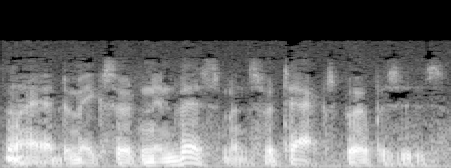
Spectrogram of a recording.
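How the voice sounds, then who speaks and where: A muffled vintage radio recording with faint hiss holds a stiff male lawyer. His voice is deep with heavy fry. He speaks formally and guardedly, giving away no feeling, in 1970s radio drama style. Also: sing-song, normal speed, full character voice. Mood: guarded, evasive. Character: stiff, emotionless, evasive lawyer son-in-law.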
